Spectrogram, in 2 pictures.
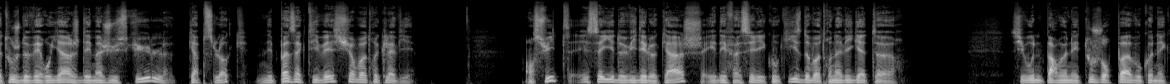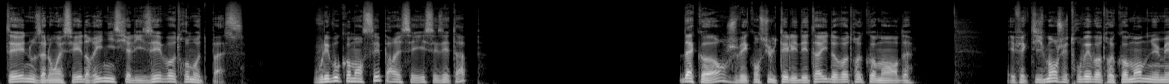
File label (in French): Voix pour SVI et SAV; Assistance Technique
